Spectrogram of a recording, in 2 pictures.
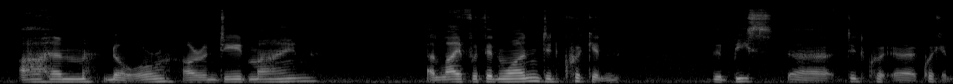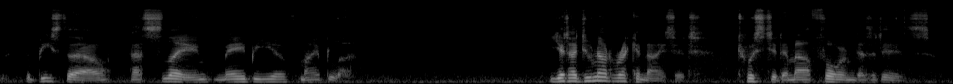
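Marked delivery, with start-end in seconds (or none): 9.8-18.8 put-on dragon voice. Reading a game dragon's lines aloud: put-on dragon voice. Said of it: "the dragon voices are very similar".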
